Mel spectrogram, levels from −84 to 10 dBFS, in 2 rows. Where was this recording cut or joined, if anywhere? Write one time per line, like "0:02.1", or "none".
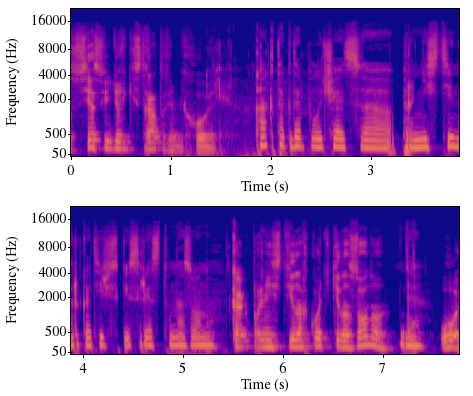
0:05.4

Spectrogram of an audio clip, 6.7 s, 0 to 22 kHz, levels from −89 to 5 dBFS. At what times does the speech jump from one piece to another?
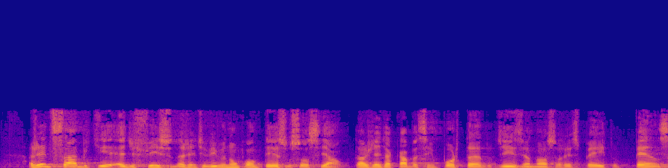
0:03.5
0:04.9

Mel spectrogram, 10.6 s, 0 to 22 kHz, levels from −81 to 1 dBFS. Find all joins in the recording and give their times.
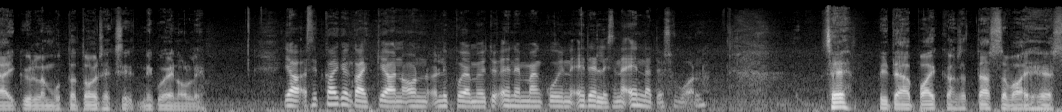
0:01.4
0:01.7

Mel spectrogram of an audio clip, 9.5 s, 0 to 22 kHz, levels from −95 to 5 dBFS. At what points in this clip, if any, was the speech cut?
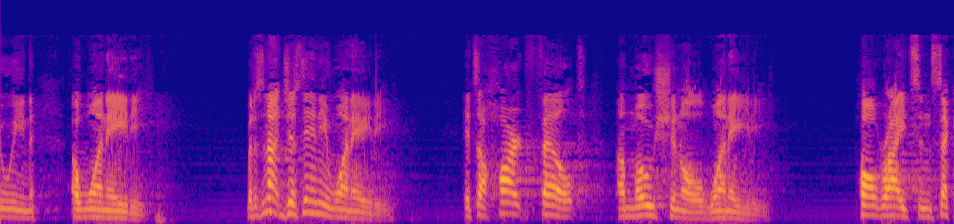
0:02.2

